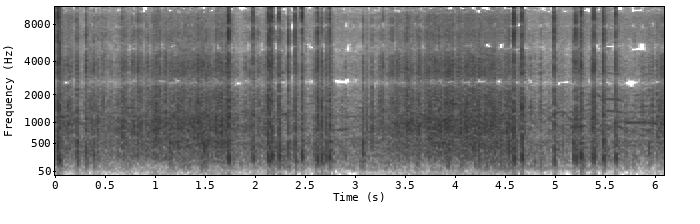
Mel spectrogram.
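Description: Fireworks display: many sharp bangs from shells bursting, bunched in quick volleys about two seconds in and again near five seconds, over a steady background din.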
